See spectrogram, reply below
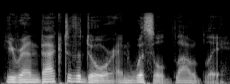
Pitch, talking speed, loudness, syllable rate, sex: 95 Hz, 235 wpm, -17 LUFS, 5.0 syllables/s, male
